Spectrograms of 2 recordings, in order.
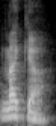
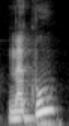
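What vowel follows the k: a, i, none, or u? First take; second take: a; u. First: The k is followed by an a vowel. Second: The k is followed by an u vowel. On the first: "vous ne dites pas maka" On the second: "Vous ne dites pas makou"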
